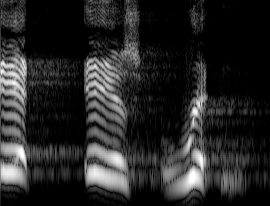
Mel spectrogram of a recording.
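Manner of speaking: play-acted firm, solid voice, nothing soft. Speaker acting out Jesus answering the devil in the wilderness, acting out a firm voice. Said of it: "Firm voice".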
